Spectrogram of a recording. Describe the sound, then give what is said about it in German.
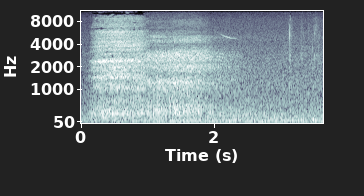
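A single long, deep inhale through the nose, taken as part of a guided breathing exercise, an airy rushing hiss that swells quickly, holds for about two seconds, then fades into quiet. Fairly soft, with no talking. “Dann würde ich sagen, wir atmen kurz tief ein”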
